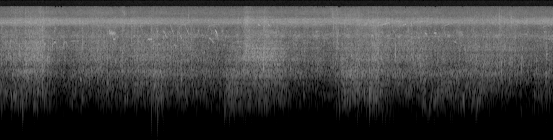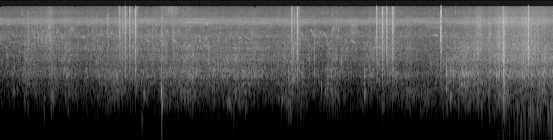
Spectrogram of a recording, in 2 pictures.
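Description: Water sloshing and splashing as two African elephant bulls wrestle in the water, in uneven swells, with a few sharp cracks in the second half and the loudest splashing near the end.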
